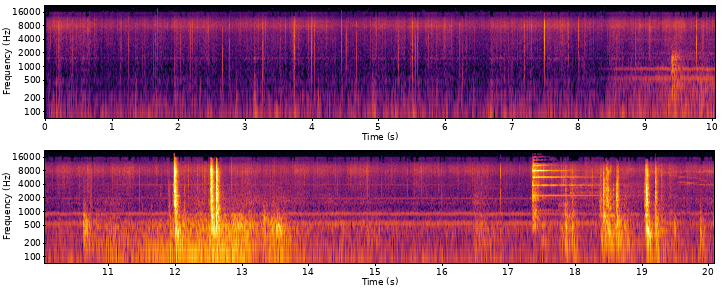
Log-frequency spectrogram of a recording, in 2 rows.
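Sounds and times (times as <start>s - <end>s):
Tube stock train running with stops and starts heard from the cab interior: 8.6s - 20.0s.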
